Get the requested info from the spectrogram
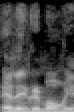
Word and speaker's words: Aline Grimaud: Aline Grimaud.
